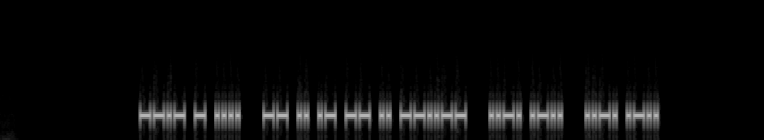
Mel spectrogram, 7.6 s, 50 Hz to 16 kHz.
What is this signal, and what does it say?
Morse code, heard as a keyed tone, about 34 wpm, 700 Hz. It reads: QTH MIAMI, FL FL
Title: Practice QSO - Exchange 1 - Beginning - 35wpm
